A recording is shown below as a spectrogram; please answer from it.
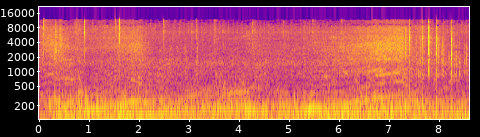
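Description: Off-road vehicle's engine revving up and down while it labours through a mud obstacle, its pitch rising and falling. A few sharp clicks or knocks near the end.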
